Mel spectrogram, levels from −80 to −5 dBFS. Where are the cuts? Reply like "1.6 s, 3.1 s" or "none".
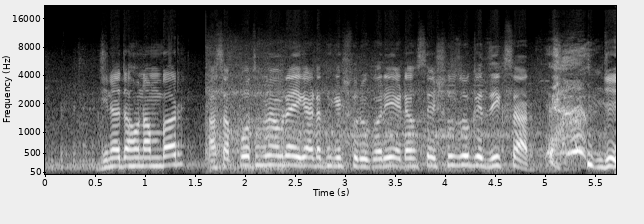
1.5 s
